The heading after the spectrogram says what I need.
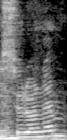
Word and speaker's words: pseudonym: A pseudonym?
